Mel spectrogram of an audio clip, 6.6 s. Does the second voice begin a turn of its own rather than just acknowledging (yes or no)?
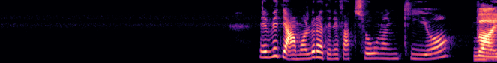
no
